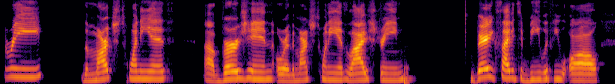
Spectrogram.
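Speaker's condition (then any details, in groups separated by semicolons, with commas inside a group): No condition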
